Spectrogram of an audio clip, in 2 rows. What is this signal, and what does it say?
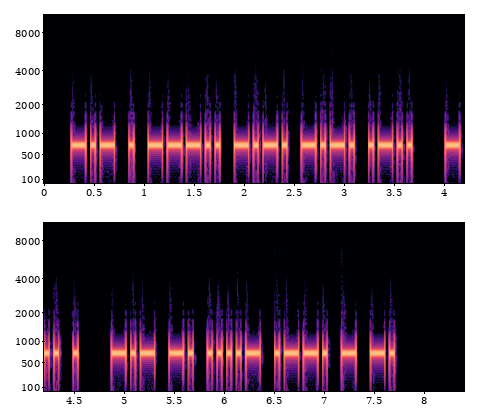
Morse code, heard as a keyed tone, about 25 wpm, 700 Hz. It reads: KE8CCL DE KN4PTN
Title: USA Callsign DE Callsign - 6 Characters - 25wpm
